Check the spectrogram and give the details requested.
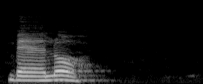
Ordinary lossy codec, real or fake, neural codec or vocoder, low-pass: MP3, 64 kbps; real; none; 9.9 kHz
